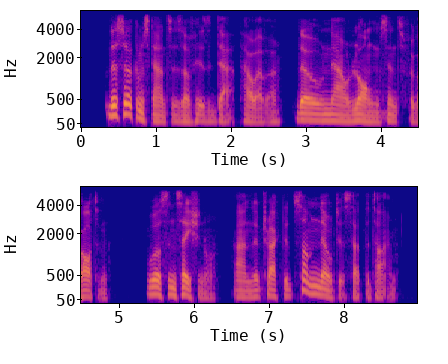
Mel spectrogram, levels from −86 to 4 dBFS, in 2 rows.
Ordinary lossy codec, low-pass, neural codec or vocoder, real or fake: AAC, 48 kbps; 5.4 kHz; none; real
